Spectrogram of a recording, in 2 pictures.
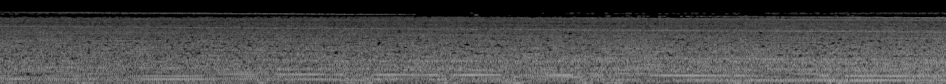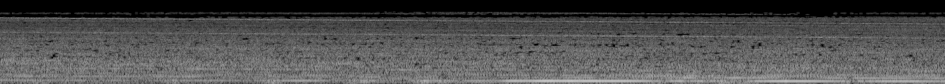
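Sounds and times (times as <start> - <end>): car engine running on dyno: 0.0 - 18.9
rushing fan-like noise: 0.0 - 18.9.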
